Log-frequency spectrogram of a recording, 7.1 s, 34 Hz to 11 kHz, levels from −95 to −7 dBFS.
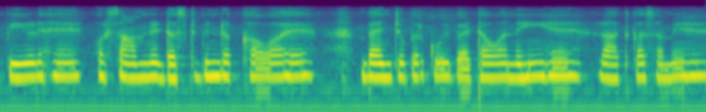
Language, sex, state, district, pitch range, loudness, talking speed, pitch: Hindi, female, Uttarakhand, Tehri Garhwal, 205-220 Hz, -16 LUFS, 160 wpm, 210 Hz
